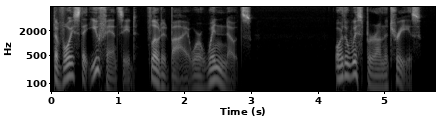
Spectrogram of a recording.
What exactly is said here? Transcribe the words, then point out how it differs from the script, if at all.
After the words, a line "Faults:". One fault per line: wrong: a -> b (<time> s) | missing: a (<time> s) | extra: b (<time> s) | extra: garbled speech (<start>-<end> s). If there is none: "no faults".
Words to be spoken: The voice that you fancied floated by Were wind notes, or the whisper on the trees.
The voice that you fancied floated by Were wind notes, or the whisper on the trees.
Faults:
no faults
